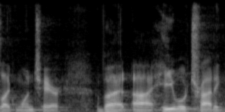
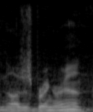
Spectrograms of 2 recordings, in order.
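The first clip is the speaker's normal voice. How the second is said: normal talking voice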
